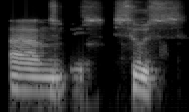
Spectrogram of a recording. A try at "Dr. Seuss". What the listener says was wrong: Yeah, with an S, not a Z. So Seuss. Seuss. Dr. Seuss. Kind of like I don't know if you know Greek mythology, but like the main guy was Zeus. Instead of the Z, it's a Sue, like the name Sue. Seuss.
